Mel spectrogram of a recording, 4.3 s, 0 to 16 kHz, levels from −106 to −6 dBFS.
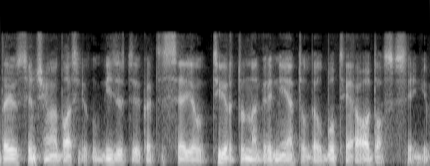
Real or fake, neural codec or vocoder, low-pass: fake; codec, 16 kHz, 1 kbps, FunCodec, trained on LibriTTS, 50 frames a second; 7.2 kHz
